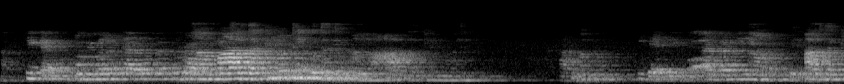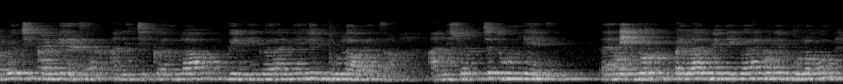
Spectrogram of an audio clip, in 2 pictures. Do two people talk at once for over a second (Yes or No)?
Yes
